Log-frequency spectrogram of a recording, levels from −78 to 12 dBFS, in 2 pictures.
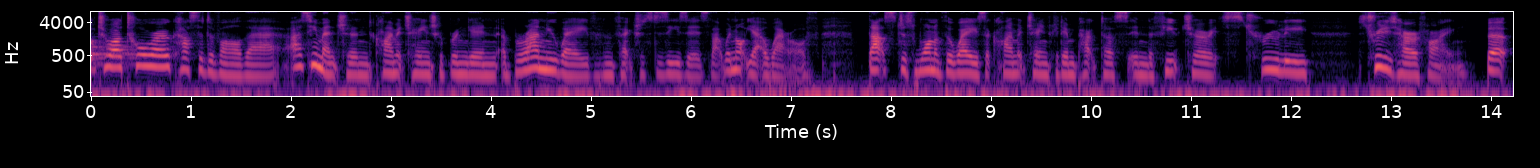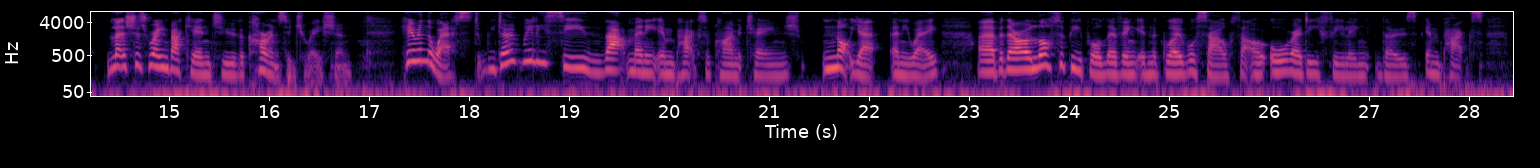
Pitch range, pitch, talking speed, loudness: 155-210 Hz, 165 Hz, 190 wpm, -28 LUFS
